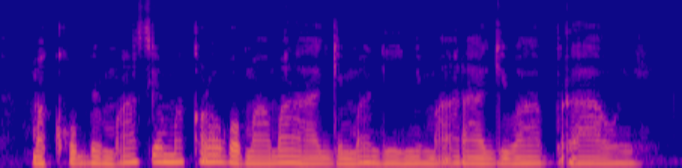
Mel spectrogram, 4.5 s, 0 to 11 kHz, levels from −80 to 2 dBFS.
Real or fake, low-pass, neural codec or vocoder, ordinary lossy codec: fake; none; vocoder, 22.05 kHz, 80 mel bands, Vocos; none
